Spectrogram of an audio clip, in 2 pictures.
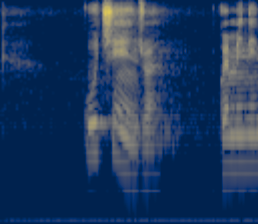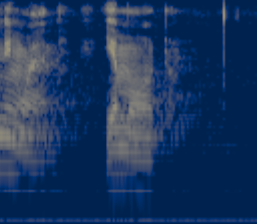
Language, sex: Swati, male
